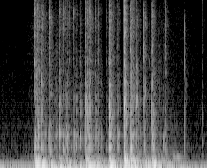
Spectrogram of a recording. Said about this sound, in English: I have no words. Must bang head on keyboard until words come.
